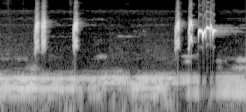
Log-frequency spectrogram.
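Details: Sooty-headed bulbul singing energetically, used to lure wild birds and tutor caged ones: a few crisp paired chips, then a rapid bubbling whistled flourish, with a steady low mechanical hum throughout.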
